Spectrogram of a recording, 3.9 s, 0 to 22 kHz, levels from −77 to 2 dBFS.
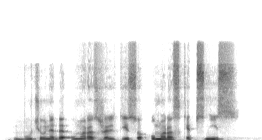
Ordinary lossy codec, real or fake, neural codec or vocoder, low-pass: Opus, 24 kbps; fake; autoencoder, 48 kHz, 32 numbers a frame, DAC-VAE, trained on Japanese speech; 14.4 kHz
